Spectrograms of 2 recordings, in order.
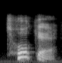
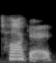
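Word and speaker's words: Taake: his singers band's name its toka not talk' idea I've been saying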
